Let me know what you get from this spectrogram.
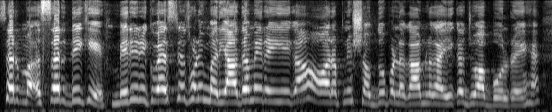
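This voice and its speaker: A woman's voice: high voice, fast, a bit bright. A woman anchoring a live TV news debate, firmly pressing her guests with pointed questions and keeping order.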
